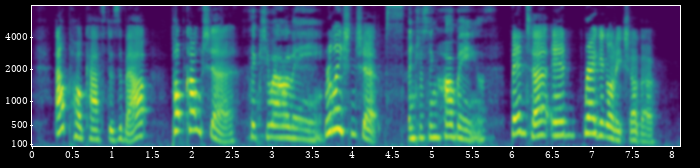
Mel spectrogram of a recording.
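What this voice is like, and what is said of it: New Zealand accent. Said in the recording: “you can appreciate our cute New Zealand accents.”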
